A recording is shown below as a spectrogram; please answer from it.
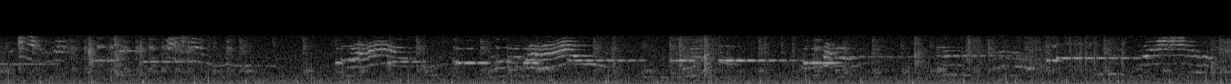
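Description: Children's electronic toy keyboard being pressed by a toddler. It plays steady electronic notes, each held for about a second, mixed with several cat-meow sounds that rise and fall in pitch.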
